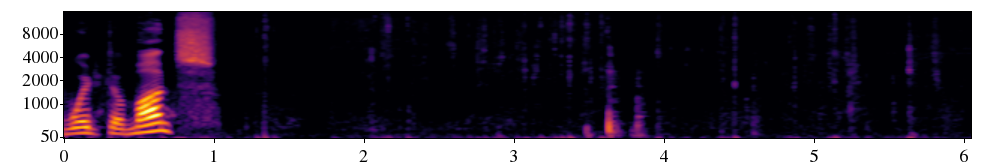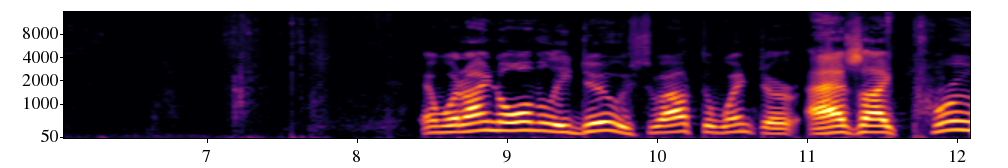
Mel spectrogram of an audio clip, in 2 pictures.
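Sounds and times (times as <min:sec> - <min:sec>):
dry branches crackling and rustling: 0:01.0 - 0:08.2, 0:11.3 - 0:12.0
twigs snapping: 0:01.1 - 0:06.4, 0:07.1 - 0:07.9, 0:11.4 - 0:12.0.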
